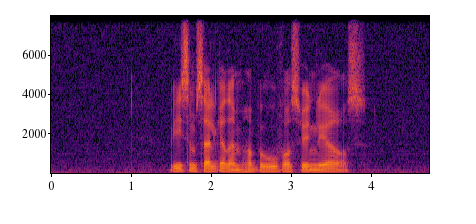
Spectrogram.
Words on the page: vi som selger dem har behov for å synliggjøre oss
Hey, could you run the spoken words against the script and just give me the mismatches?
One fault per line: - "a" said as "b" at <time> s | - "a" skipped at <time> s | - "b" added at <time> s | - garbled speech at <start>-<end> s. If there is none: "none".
none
